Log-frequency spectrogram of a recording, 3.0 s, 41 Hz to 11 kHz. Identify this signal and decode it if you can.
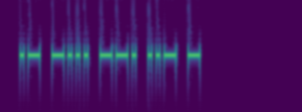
Morse code, heard as a keyed tone, about 28 wpm, 700 Hz. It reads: ABGUT
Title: Code Groups - 5 Letters - 30wpm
